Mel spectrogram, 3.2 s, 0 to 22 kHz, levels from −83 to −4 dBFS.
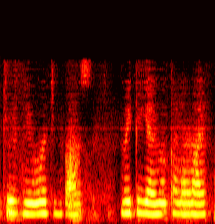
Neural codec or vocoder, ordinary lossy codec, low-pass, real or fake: codec, 44.1 kHz, 0.9 kbps, DAC; none; 7.2 kHz; fake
